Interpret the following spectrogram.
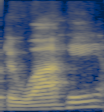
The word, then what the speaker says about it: Douaihy: So, and her name is Margot Douaihy. I think I said that correctly. Paul told me it Perfect. rhymes to say it like Hawaii with a D.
